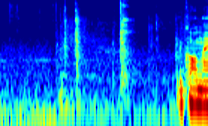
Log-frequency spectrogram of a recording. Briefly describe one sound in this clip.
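A man knocks on a door.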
